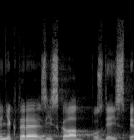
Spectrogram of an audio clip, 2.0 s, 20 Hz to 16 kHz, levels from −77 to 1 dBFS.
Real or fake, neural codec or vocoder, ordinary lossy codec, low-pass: real; none; MP3, 96 kbps; 14.4 kHz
